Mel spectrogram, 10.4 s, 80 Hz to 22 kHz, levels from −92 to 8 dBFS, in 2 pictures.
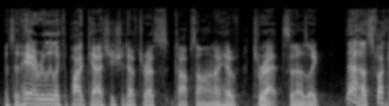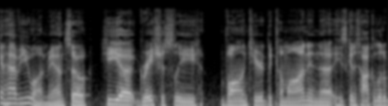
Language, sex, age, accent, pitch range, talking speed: English, male, 20-39, American, 115-140 Hz, 255 wpm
